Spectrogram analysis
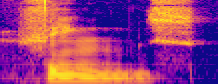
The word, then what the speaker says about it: things: and we have NGS remember with NGS it makes a soft GG bangs bangs bangs things things things soft G now let's practice with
